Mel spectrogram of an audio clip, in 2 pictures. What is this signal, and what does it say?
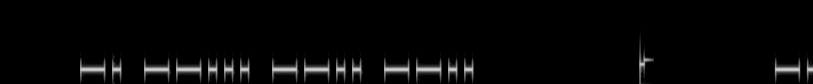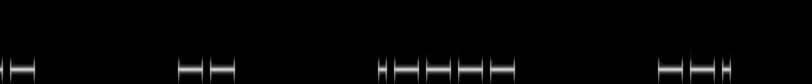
Morse code, heard as a keyed tone, about 15 wpm, spaced as for 8 wpm, 700 Hz. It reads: N7ZZ KM1G
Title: USA Call Signs - 4 Characters - 6x Character Spacing - 15wpm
